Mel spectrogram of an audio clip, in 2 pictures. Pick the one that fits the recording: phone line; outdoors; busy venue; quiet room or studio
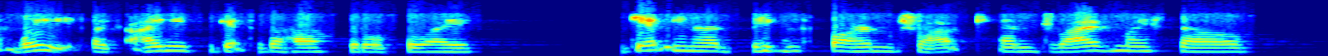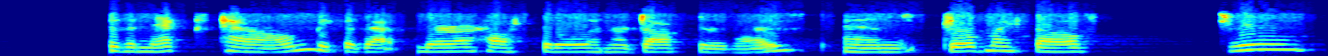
phone line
